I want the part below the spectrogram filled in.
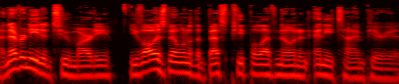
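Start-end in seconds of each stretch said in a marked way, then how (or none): none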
